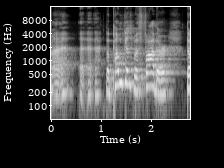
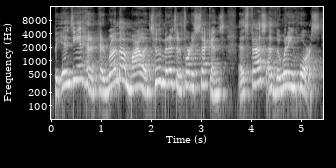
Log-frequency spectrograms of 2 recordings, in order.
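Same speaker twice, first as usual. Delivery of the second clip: usual speaking voice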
